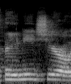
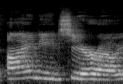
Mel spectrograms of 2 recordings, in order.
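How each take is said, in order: First: "They" leaned on, need Shiro said evenly; stress on THEY. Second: "I" leaned on, the line drawn out slowly; stress on I. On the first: Fan quoting the team, stress on "They". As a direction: hit the word "They", the others need him. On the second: Fan revealing Keith's real meaning, stress on "I". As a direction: put weight on "I", slow and heartfelt. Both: Shown as a demonstration. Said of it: "it also means".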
